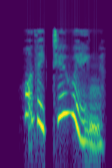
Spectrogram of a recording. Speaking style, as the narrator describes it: asked the cabbie, his voice tremulous with rising fear

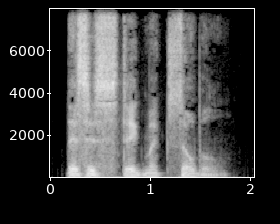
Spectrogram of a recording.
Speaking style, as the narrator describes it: Scott rasped in his damaged voice

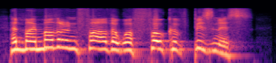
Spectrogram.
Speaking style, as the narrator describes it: he yelled

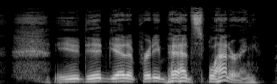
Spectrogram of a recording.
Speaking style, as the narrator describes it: I chuckled

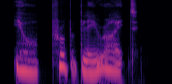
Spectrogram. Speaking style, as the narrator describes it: he whispered

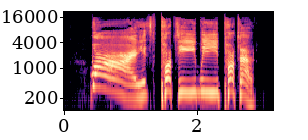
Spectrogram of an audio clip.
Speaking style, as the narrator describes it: cackled Peeves

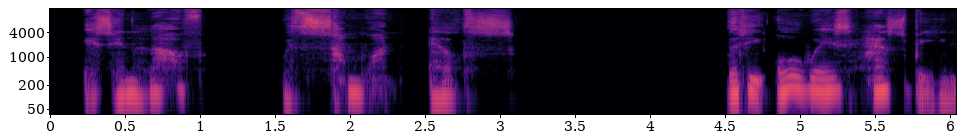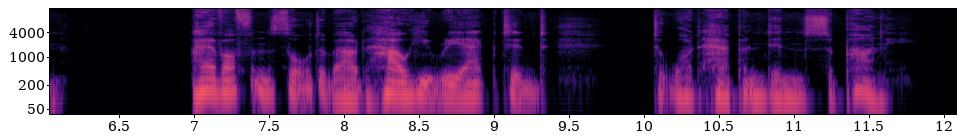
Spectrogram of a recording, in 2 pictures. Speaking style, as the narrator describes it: she fixed him with her eye and whispered the words

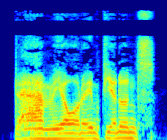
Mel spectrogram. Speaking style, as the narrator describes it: growled

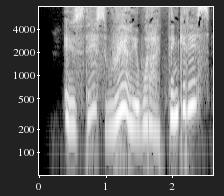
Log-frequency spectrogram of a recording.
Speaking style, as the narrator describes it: Emma gasped

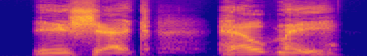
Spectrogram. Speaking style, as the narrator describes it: Caleb growled, heart pounding

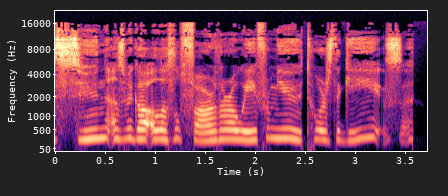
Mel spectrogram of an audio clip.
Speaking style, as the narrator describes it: Amber sighed

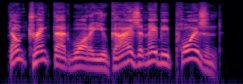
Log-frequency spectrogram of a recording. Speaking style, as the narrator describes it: A company corpsman yelling

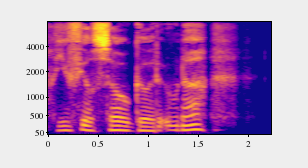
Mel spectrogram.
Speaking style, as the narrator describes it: breathed in her ear

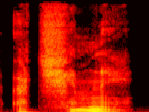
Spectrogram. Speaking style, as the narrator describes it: Klaus murmured

